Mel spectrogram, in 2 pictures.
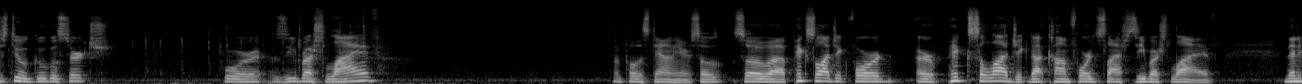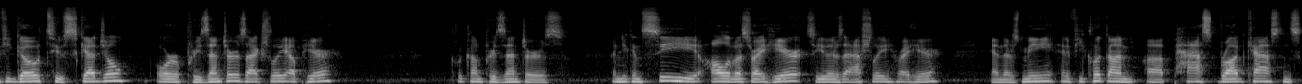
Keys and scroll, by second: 2.9 BackSpace, 3.1 Return.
